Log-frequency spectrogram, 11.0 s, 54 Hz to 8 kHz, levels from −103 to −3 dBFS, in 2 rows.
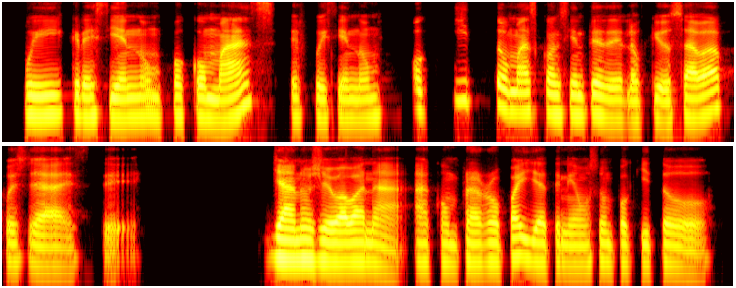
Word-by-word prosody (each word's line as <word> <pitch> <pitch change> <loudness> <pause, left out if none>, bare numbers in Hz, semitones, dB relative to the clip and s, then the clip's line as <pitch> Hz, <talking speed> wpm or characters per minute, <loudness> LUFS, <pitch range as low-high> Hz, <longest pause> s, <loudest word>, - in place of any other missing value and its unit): fui 145 +1 +1
creciendo 135 -2 0
un 130 - -3
poco 135 -1 -1
más, 155 - +1
que 130 - -6
fui 130 -1 -5
siendo 125 0 -3
un 135 +2 -6 0.2
poquito 235 +4 -4
más 155 -1 +1
consciente 145 -1 +1
de 125 -1 -1
lo 120 0 -3
que 125 0 -2
usaba, 135 +8 +3
pues 125 +2 -5
ya, 110 -2 0
este, 105 - -13 0.9
ya 145 -2 +7
nos 140 -1 +3
llevaban 130 -1 +6
a 110 -5 -3
a 125 0 -3
comprar 125 0 -3
ropa 130 +4 +1
y 145 - -1
ya 130 -2 0
teníamos 120 0 -5
un 125 -2 -3
poquito 120 -3 -4
130 Hz, 170 wpm, -24 LUFS, 125-145 Hz, 0.9 s, ya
